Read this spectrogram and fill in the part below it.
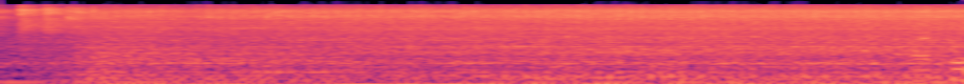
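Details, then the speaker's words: Honda Beat Deluxe scooter at idle: a low steady thrum with an uneven rustling crackle from the CVT belt housing, which is judged to need lubrication. CVT crackling noise; cause suspected, not confirmed. "Nah, ini kayak ada bunyi kresek kresek seks seksek gitu ya. Nah, ini butuh dikasih pelumas."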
